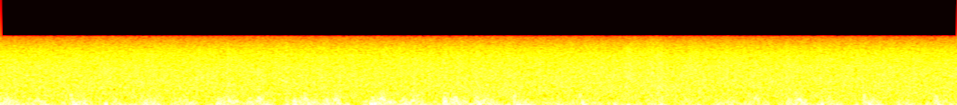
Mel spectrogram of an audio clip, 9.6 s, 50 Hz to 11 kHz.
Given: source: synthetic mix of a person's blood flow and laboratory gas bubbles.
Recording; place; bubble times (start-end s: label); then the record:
Doppler ultrasound of blood flow; precordium
no bubbles
From the record:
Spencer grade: 0 (complete lack of bubble signals)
